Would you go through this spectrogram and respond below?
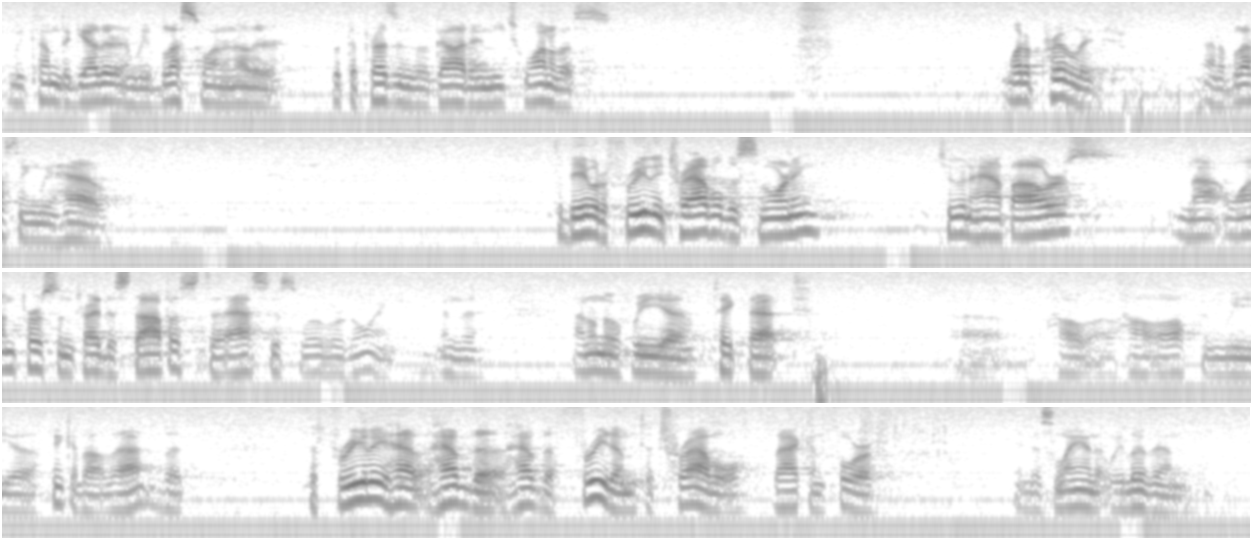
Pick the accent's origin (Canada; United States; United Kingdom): United States; Indiana; we have four sons. We're from Indiana there, Allen County.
